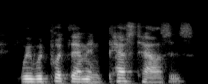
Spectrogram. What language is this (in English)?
English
